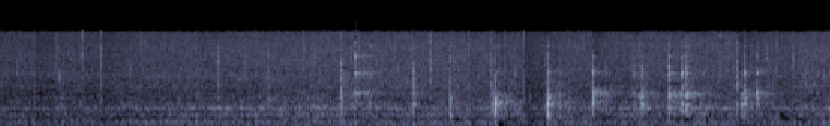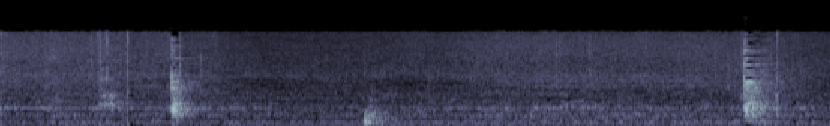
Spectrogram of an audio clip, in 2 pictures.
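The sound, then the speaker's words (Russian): Onion sizzles steadily as it fries in a pan while being stirred, with scraping strokes and a few sharper clatters of the utensil against the pan over a constant frying hiss, and no talk. “Лук поджарился. Добавляем постный белок.”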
